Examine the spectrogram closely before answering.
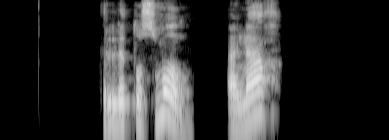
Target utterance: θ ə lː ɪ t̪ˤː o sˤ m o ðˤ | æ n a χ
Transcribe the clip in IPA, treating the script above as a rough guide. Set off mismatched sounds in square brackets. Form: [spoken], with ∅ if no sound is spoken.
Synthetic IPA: θ ə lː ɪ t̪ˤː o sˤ m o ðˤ | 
